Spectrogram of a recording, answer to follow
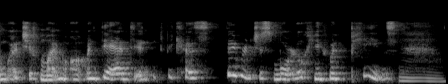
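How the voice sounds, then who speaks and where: This woman talks in an American accent at a moderate pace. Her pitch is high and her intonation lively. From Colorado, US (Rocky Ford). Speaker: author and psychic medium. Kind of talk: casual interview.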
